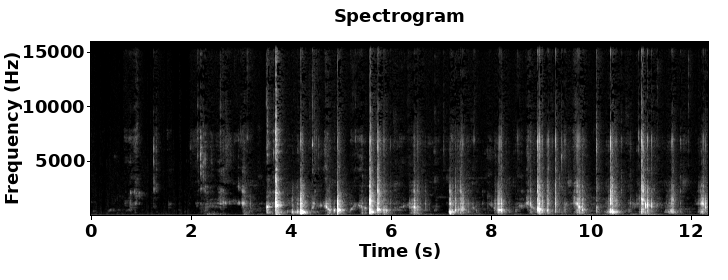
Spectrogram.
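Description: A person chewing crunchy food close to the microphone. After a near-silent start, chews begin about three seconds in and repeat at roughly one and a half per second.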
